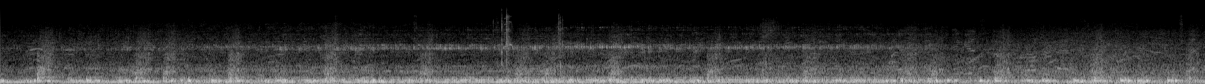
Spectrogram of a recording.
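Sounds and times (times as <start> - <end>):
car engines rumbling: 0.0 - 12.0.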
